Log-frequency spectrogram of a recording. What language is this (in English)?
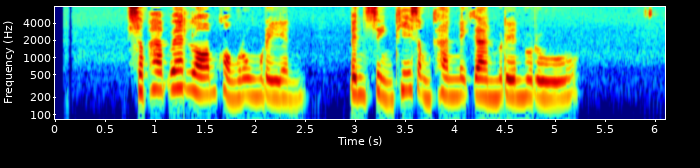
Thai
